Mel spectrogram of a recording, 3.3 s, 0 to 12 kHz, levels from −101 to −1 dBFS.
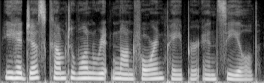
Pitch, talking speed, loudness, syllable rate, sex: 195 Hz, 220 wpm, -17 LUFS, 5.3 syllables/s, female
